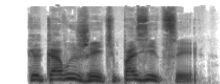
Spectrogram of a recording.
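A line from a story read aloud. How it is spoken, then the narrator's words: Plain. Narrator (Russian): спросил я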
